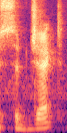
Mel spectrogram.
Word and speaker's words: subject: pronunciation i had to subject the subject to a series of tests i had to subject verb subject noun to a series of tests so the emphasis is different subject subject 20 how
